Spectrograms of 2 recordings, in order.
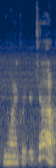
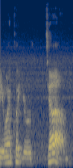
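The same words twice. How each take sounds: First: The pitch rises, like a question. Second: The pitch is low and falls. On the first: It invites the listener to explain themselves. "I'm bringing my volume up or my amplitude up or my intonation up by saying" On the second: It prompts the listener to affirm and act on it. "tone it down, right? Have the frequency go down, use a lower voice"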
